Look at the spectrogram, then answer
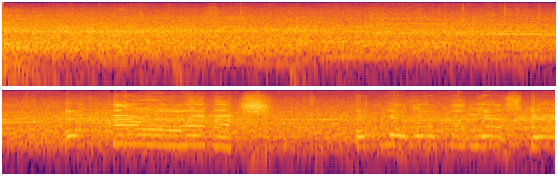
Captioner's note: applause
